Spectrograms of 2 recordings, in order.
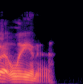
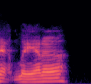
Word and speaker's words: Atlanta: Also, we, I mean, Quick aside, did you guys know the second T in Atlanta is silent? – Atlanta.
